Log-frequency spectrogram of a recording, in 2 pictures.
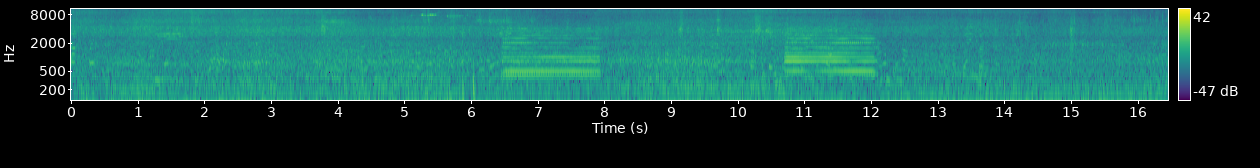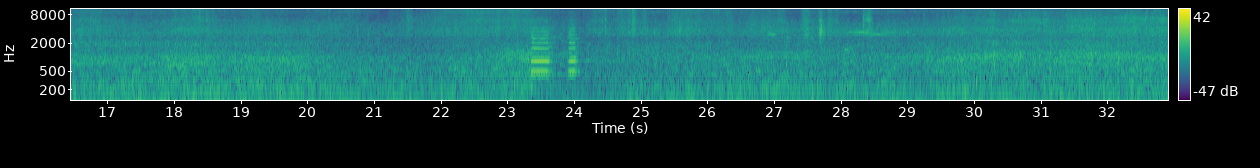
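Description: Vehicle horn sounding over steady street traffic: two long honks about a second and a half each, around 7 and 11 seconds in, then two quick short toots near 23–24 seconds.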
